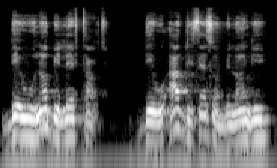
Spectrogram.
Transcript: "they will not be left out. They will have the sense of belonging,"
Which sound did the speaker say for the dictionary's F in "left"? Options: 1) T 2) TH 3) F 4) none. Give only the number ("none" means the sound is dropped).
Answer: 3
